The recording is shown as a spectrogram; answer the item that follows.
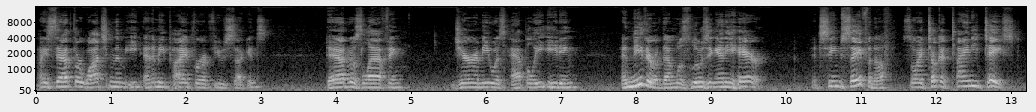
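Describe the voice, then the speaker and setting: A man reading a children's book aloud in an expressive way, pausing for emphasis. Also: high-pitched, far from the mic. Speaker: storybook reader. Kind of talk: children's book read-aloud with brief asides.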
